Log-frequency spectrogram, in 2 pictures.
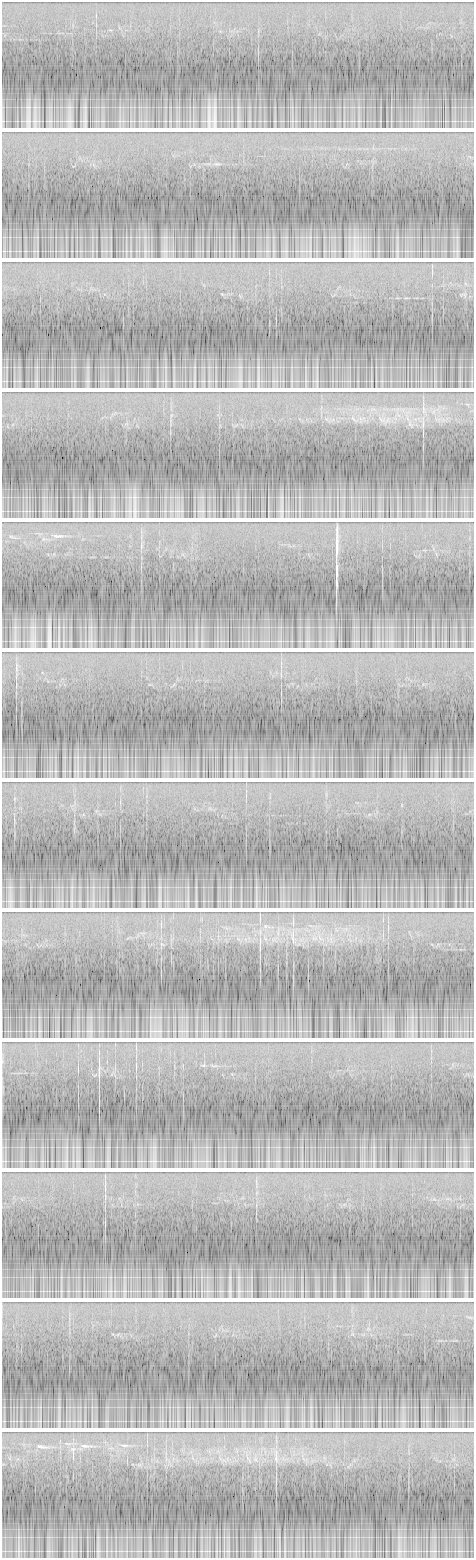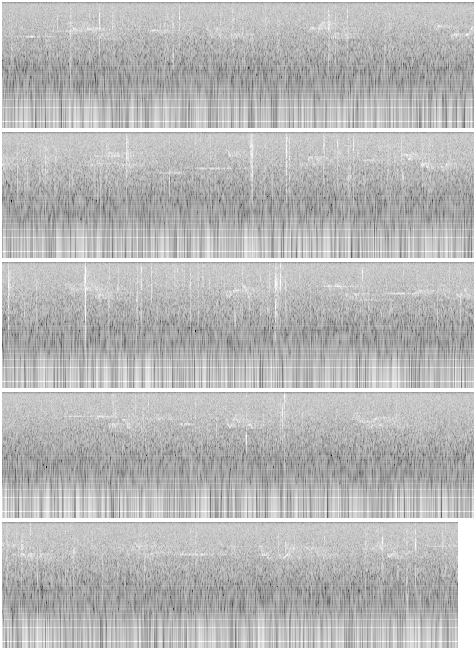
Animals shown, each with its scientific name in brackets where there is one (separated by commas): Hermit Thrush (Catharus guttatus), Ovenbird (Seiurus aurocapilla), Blackburnian Warbler (Setophaga fusca), Northern Parula (Setophaga americana), Red-eyed Vireo (Vireo olivaceus), Black-throated Green Warbler (Setophaga virens)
